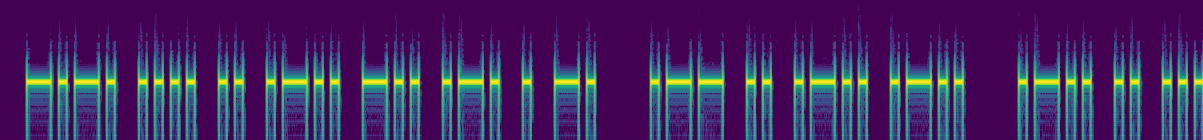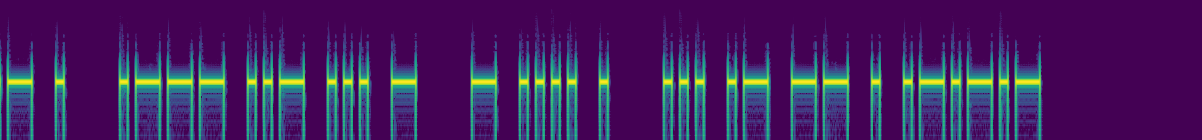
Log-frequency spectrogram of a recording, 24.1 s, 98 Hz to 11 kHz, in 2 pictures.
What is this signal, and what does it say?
Morse code, heard as a keyed tone, about 15 wpm, 700 Hz. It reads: CHILDREN WILL LIVE JUST THE SAME.
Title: Sentences from Top 300 Words 15wpm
